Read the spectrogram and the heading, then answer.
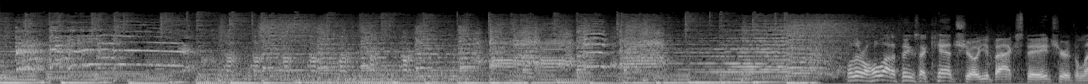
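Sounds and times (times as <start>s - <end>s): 
dense steady music track with thumping low bass line: 0.0s - 8.4s
rooster crowing: 0.1s - 2.0s
speech: 8.8s - 10.8s.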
